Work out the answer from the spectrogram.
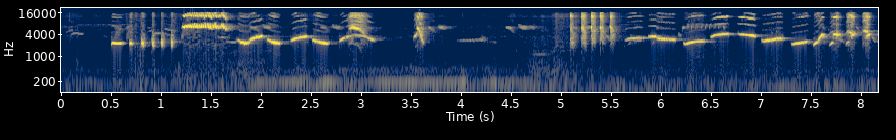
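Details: Tledekan gunung singing eagerly: high chirps open into a run of looping whistled notes, a pause, then rapid repeated sharp notes and wavy whistles, with a faint low hum beneath.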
